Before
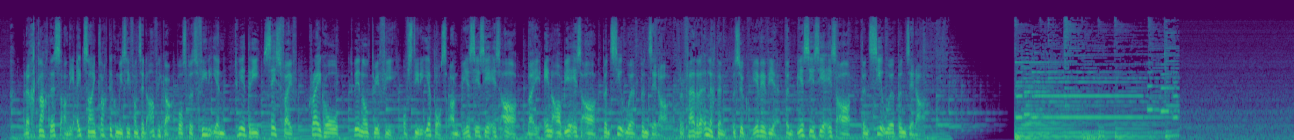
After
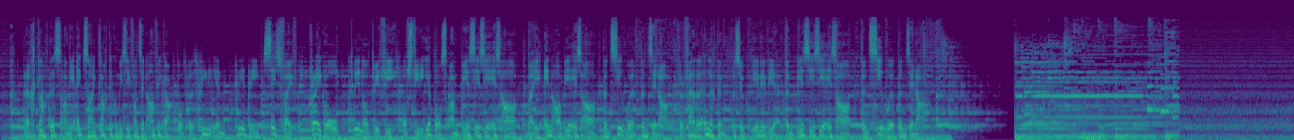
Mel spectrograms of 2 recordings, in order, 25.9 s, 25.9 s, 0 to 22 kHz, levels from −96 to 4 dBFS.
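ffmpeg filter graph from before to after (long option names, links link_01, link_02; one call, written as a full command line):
ffmpeg -i in.wav -filter_complex "[0:a]asettb=1/sr,asplit=3[link_01][link_02][link_03];[link_01]atrim=end=3.594[link_04];[link_02]atrim=start=3.59:end=5.18,asetpts=PTS-STARTPTS,afade=type=in:duration=0.004:curve=qsin,afade=type=out:start_time=1.586:duration=0.004:curve=qsin,lowpass=frequency=2500:width=0.5412,lowpass=frequency=2500:width=1.3066,acompressor=threshold=-28dB:ratio=1.5:attack=3.2:release=140:knee=1:detection=peak[link_05];[link_03]atrim=start=5.176[link_06];[link_04][link_05]acrossfade=duration=0.004:curve1=hsin:curve2=qsin[link_07];[link_07][link_06]acrossfade=duration=0.004:curve1=qsin:curve2=hsin,asettb=1/sr,asplit=3[link_08][link_09][link_10];[link_08]atrim=end=5.994[link_11];[link_09]atrim=start=5.99:end=8.46,asetpts=PTS-STARTPTS,afade=type=in:duration=0.004:curve=qsin,afade=type=out:start_time=2.466:duration=0.004:curve=qsin,equalizer=frequency=2600:width=2.6:gain=11.5,aecho=1:1:3.9:0.78,atrim=end_sample=108927[link_12];[link_10]atrim=start=8.456[link_13];[link_11][link_12]acrossfade=duration=0.004:curve1=hsin:curve2=qsin[link_14];[link_14][link_13]acrossfade=duration=0.004:curve1=qsin:curve2=hsin,asettb=1/sr,asplit=3[link_15][link_16][link_17];[link_15]atrim=end=18.844[link_18];[link_16]atrim=start=18.84:end=21.45,asetpts=PTS-STARTPTS,afade=type=in:duration=0.004:curve=qsin,afade=type=out:start_time=2.606:duration=0.004:curve=qsin,highshelf=frequency=7800:width_type=q:width=3:gain=-11,acompressor=threshold=-29dB:ratio=3:attack=3.2:release=140:knee=1:detection=peak[link_19];[link_17]atrim=start=21.446[link_20];[link_18][link_19]acrossfade=duration=0.004:curve1=hsin:curve2=qsin[link_21];[link_21][link_20]acrossfade=duration=0.004:curve1=qsin:curve2=hsin,acrossover=split=170[link_22][link_23];[link_23]acompressor=threshold=-30dB:ratio=6[link_24];[link_22][link_24]amix=inputs=2:normalize=0,aecho=1:1:2.2:0.85,volume=-6dB" out.wav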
